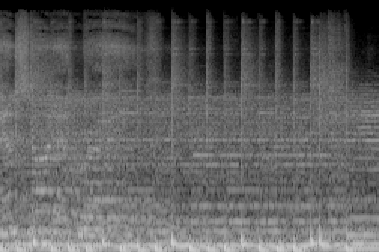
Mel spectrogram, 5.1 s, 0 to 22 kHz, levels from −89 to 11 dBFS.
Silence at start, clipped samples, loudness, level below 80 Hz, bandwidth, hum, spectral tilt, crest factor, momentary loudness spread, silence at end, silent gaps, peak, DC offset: 0 s; under 0.1%; -17 LUFS; -20 dBFS; 17 kHz; none; -5.5 dB/octave; 10 dB; 2 LU; 0 s; none; -6 dBFS; under 0.1%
